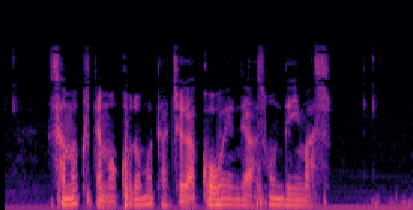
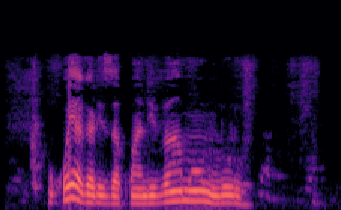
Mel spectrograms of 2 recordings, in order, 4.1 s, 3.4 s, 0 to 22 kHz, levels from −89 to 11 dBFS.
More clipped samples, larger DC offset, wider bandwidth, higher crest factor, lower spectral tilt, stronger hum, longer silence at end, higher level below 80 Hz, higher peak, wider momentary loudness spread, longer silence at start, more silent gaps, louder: neither; neither; first, 9 kHz vs 8 kHz; about the same, 22 dB vs 18 dB; about the same, -6 dB/octave vs -6.5 dB/octave; neither; second, 0 s vs 0.9 s; first, -46 dBFS vs -62 dBFS; about the same, -4 dBFS vs -6 dBFS; first, 19 LU vs 16 LU; first, 0.5 s vs 0.3 s; neither; about the same, -25 LUFS vs -23 LUFS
